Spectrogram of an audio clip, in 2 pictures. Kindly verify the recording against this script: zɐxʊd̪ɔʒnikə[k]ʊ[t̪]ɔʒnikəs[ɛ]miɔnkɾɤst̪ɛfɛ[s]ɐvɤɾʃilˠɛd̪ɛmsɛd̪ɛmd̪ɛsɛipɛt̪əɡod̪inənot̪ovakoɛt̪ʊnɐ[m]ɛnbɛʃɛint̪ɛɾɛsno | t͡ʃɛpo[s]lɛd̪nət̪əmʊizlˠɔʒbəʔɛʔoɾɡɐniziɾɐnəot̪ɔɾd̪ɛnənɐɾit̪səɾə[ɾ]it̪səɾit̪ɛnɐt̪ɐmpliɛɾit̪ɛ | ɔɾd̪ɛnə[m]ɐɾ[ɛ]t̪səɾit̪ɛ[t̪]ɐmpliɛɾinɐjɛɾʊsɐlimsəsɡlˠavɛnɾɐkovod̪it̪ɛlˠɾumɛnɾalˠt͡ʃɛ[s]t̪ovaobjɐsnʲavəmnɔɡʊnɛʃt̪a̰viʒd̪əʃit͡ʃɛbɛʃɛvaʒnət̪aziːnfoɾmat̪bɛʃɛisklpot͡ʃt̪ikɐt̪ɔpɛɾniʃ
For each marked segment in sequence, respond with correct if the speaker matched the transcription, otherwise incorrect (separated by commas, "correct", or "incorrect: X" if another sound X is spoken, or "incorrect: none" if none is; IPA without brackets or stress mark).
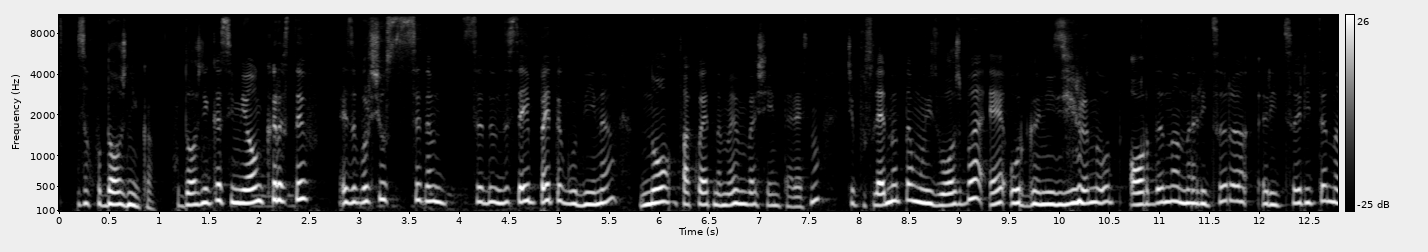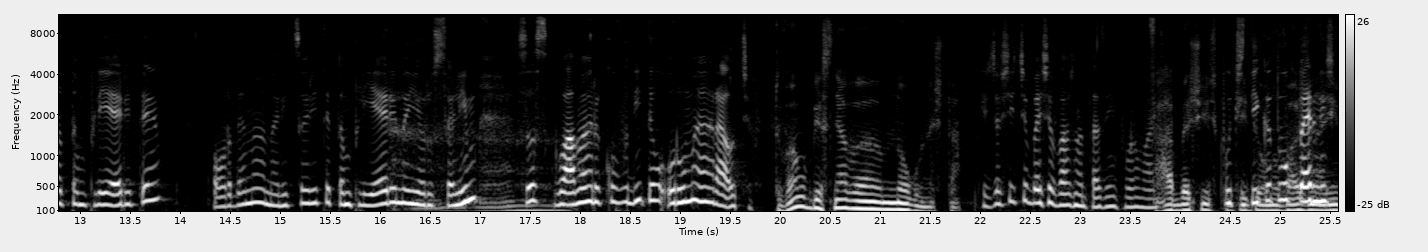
incorrect: x, incorrect: d̪, incorrect: i, incorrect: z, correct, correct, correct, incorrect: n, incorrect: i, correct, incorrect: f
